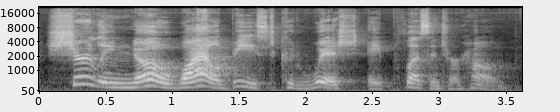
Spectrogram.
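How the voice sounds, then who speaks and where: Woman reading as a proud storybook lion, lifted pitch. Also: big pitch swings, unhurried, fairly bright tone. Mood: delighted. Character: brave proud male lion, gracious and confident.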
